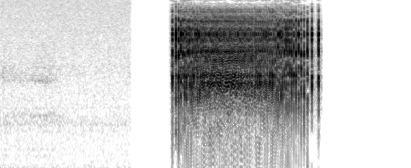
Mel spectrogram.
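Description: Short intro sound effect under a channel logo: a loud, dense burst of noise with a fast rattling texture, about a second and a half long, that starts and cuts off abruptly.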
